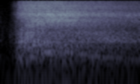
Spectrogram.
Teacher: It's a continuous sound where the air flows out continuously, and you produce the sound f.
